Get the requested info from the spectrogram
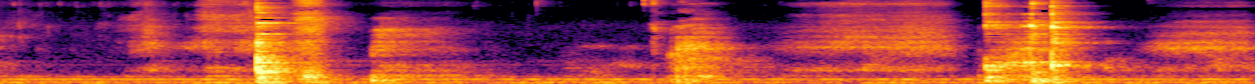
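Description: Metal fork and spoon clinking and scraping against a ceramic plate while lifting and pulling apart rice noodles: a few separate sharp clinks, the loudest about a second in and a quick pair near five seconds.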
